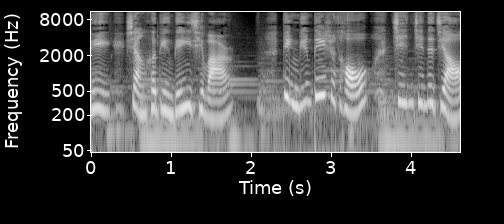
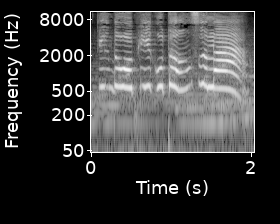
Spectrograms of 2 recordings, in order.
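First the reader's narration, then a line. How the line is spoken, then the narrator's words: Loud shout. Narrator (Chinese): 茉莉也大声叫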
